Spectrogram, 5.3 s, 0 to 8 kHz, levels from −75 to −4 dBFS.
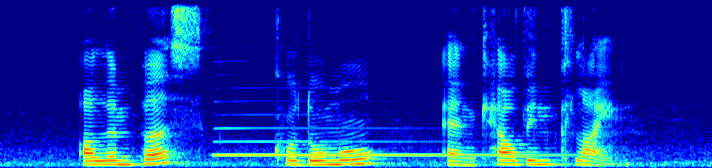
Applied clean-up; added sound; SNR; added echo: none; Wind instrument, woodwind instrument; 12 dB; none.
